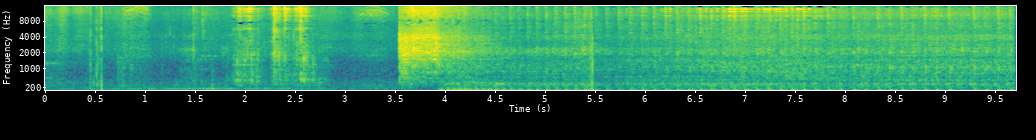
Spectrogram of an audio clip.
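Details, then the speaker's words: 2009 Yamaha Mio Smile scooter after restoration, carburetor and CVT cleaned: starts on the button and settles into a light, even, healthy idle. "Well, the sound is light, friends, yes, this is the sound, ah, light"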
